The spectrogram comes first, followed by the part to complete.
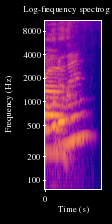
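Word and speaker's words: Beaudoin: Bowden? Spell it.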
